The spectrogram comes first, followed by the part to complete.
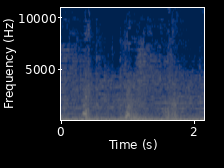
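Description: An anime fight scene's soundtrack playing quietly: background music with crash-like impact effects, and faint short rising whooshes about a third of a second and a second in.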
